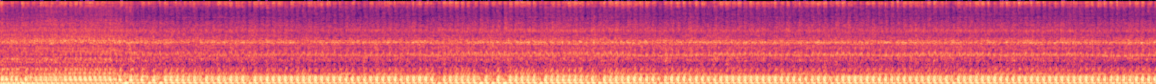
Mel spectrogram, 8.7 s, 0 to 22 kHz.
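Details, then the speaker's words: 1987 Honda XL250R RFVC single-cylinder barn-find dirt bike, fresh gas after years sitting, restarted cold, maybe needing more choke: catches, then steady regular thump with light revs, no rattles, quiet while warming; normal idle. "so sounds good it's warmed up a little bit we gotta do little baby revs because it's cold sounds great engines nice and quiet she runs good"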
